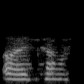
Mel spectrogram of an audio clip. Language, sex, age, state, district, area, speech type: Gujarati, female, 18-30, Gujarat, Surat, urban, conversation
